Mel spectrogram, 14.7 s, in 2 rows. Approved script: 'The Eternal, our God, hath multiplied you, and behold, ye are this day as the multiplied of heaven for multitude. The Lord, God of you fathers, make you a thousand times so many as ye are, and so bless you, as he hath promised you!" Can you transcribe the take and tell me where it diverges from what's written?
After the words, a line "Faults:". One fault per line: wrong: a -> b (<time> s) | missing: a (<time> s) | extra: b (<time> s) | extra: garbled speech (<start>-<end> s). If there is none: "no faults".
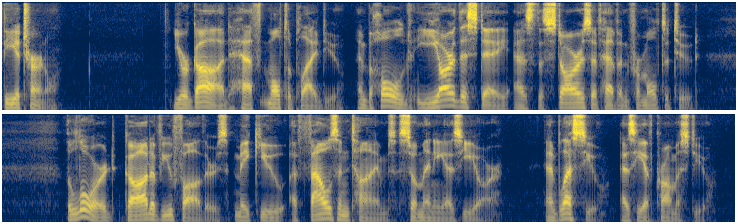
'The Eternal, your God, hath multiplied you, and behold, ye are this day as the stars of heaven for multitude. The Lord, God of you fathers, make you a thousand times so many as ye are, and bless you, as he hath promised you!"
Faults:
wrong: our -> your (1.7 s)
wrong: multiplied -> stars (5.4 s)
missing: so (12.9 s)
